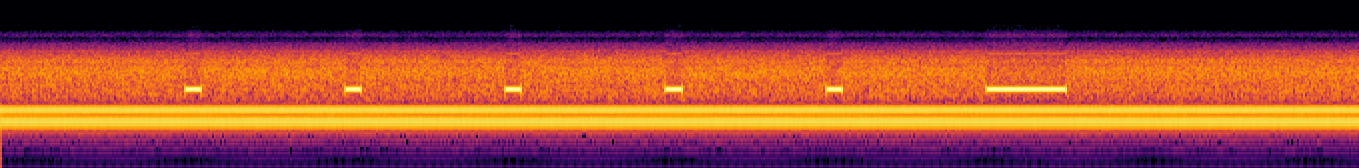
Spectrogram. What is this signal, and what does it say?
Radio time signal (six pips, as the Greenwich Time Signal), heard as pips, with radio static.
